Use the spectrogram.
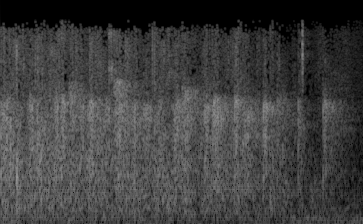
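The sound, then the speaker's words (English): Audience applause welcoming a speaker, a dense, steady clatter of many hands clapping that holds throughout and tapers slightly at the end. “let's give a welcome hand to Armin Moss”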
